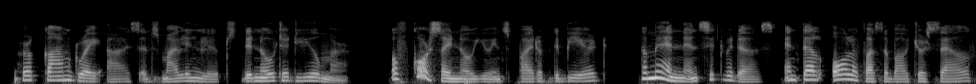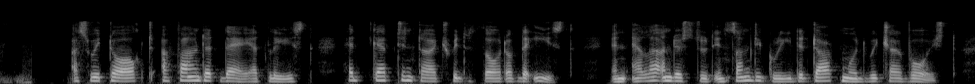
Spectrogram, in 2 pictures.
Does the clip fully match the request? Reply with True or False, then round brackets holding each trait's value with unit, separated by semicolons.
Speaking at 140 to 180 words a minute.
False (195 wpm)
